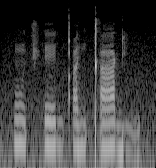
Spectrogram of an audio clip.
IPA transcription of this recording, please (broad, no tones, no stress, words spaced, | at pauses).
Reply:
ũt͡ʃʼeɡqʼɘnʲ kʼaɡi̤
